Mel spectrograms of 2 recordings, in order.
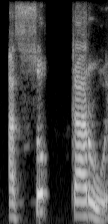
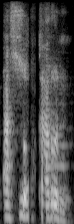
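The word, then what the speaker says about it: السُّكَّرُ: Wahidan asukaru ya bukan asukarun.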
